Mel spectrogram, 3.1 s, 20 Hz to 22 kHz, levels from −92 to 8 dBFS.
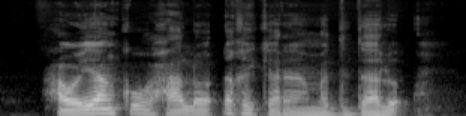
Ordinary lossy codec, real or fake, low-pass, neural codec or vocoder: none; fake; none; vocoder, 44.1 kHz, 128 mel bands every 512 samples, BigVGAN v2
